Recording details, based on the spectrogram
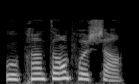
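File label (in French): "au printemps prochain", French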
